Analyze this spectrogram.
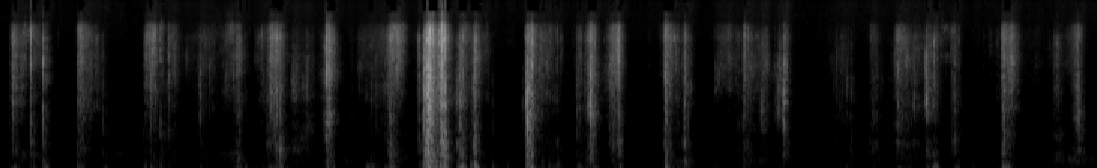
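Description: Tarot cards handled and shuffled: quiet, irregular papery rustles and swipes, with one louder riffling burst in the middle and softer card slides around it.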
